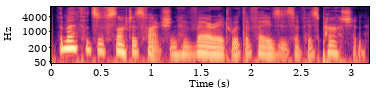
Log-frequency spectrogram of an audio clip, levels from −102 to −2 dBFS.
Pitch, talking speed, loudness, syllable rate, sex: 120 Hz, 225 wpm, -19 LUFS, 6.0 syllables/s, male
